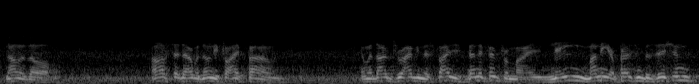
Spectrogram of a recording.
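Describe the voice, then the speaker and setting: Clipped English gentleman in a noisy old film, acted by a man. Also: on the high side, expressive, fairly quick, narrow, tinny audio, close to an everyday voice. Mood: defiant. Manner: polite, clipped, upper-class understatement. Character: rich, idle, determined gentleman in an old film. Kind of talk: vintage British film acting.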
